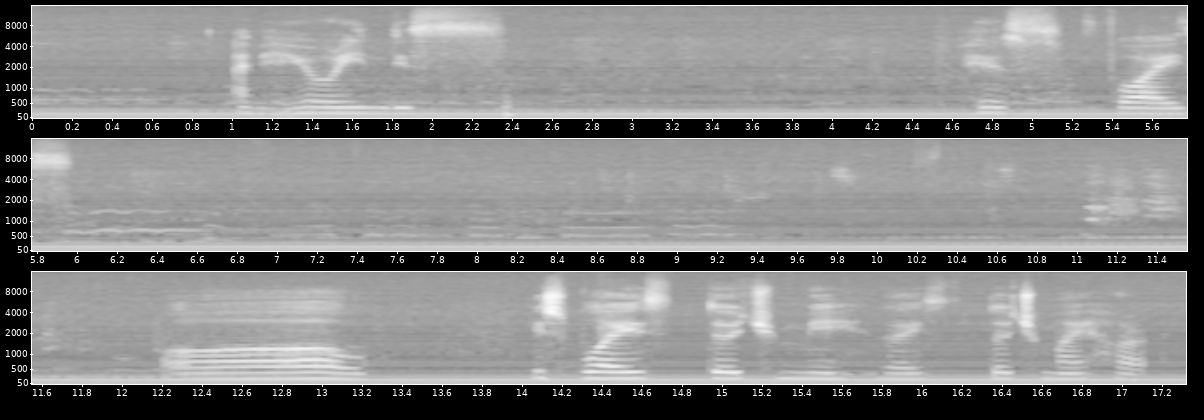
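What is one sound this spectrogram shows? A young woman sings along with feeling into a headset microphone.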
